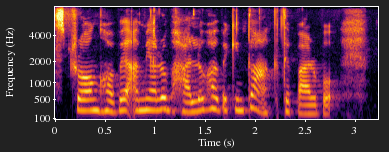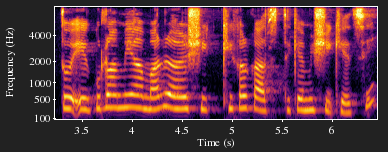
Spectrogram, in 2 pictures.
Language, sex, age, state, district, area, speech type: Bengali, female, 18-30, West Bengal, North 24 Parganas, urban, spontaneous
